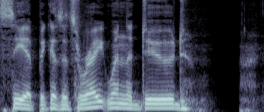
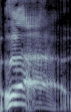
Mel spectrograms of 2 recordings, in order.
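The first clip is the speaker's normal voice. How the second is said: higher mock yelp on hitting a desk; imitated impact grunt; 6 semitones higher than usual. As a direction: grunt as if slammed into furniture. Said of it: "as he hits the desk".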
